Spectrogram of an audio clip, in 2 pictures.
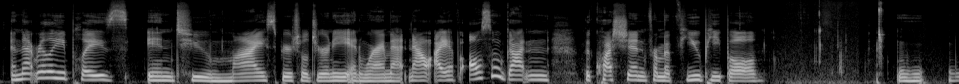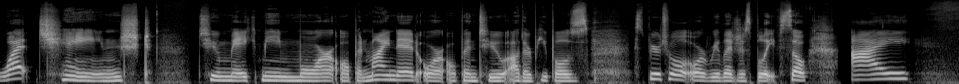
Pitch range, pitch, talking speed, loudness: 165-210 Hz, 180 Hz, 130 wpm, -21 LUFS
